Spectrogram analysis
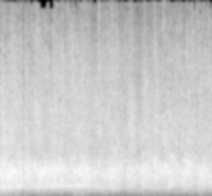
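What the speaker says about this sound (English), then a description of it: "Let's give him a big round of applause." Steady audience applause at a National Geographic Bee, a dense, even wash of clapping heard up close without pause.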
